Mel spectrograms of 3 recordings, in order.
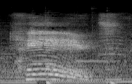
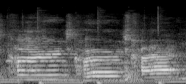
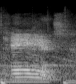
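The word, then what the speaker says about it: Cairns: cleans STS up there there's a place called cans and that's how you say it all those North Americans KS KS no it's cans so when you want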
